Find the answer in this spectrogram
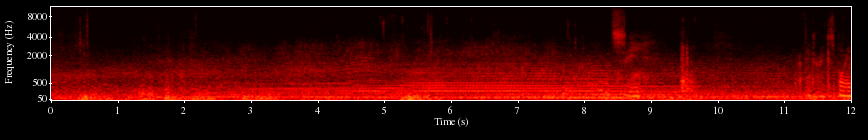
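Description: A distant engine hums steadily in the middle, building and then fading away, over a low rumble of wind on the microphone.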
